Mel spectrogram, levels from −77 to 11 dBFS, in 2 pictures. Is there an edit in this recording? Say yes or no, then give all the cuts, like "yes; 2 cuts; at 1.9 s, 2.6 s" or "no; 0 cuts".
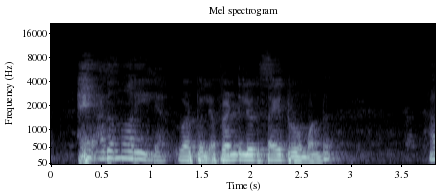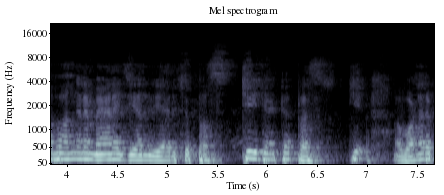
no; 0 cuts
